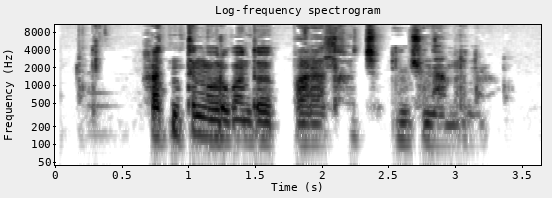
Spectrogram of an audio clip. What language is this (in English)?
Mongolian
